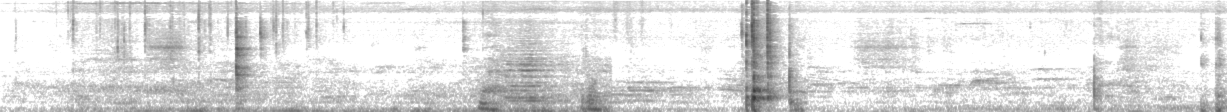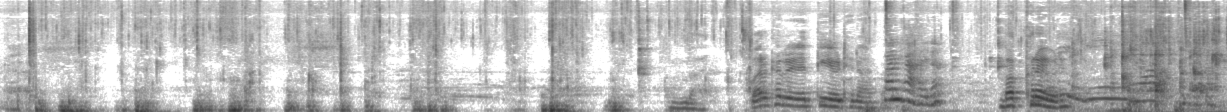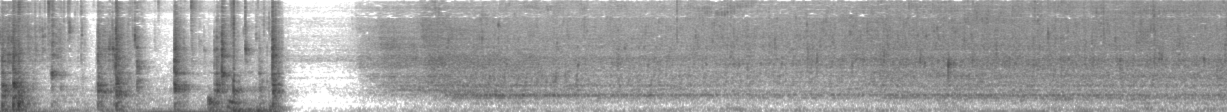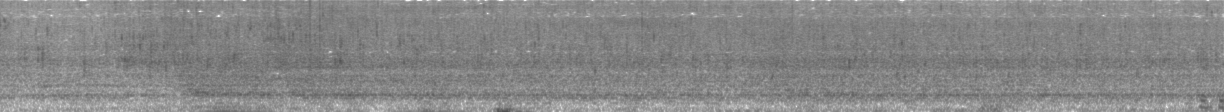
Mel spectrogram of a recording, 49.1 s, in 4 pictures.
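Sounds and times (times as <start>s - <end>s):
wet handling in steel bowl: 12.6s - 27.3s
chicken sizzling in hot oil: 23.4s - 49.0s.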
